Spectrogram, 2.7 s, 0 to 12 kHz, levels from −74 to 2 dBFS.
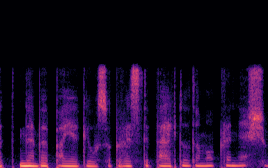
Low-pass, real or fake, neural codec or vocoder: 7.2 kHz; fake; codec, 16 kHz, 0.8 kbps, ZipCodec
